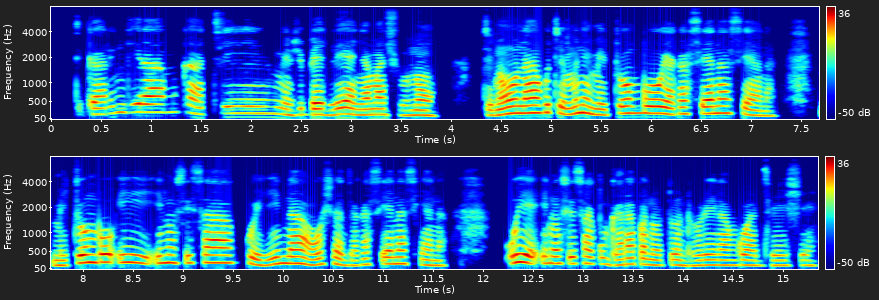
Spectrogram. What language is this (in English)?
Ndau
